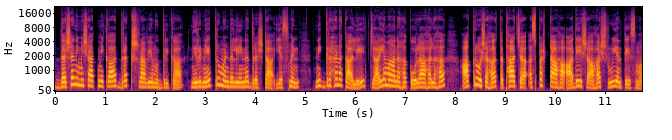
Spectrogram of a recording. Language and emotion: Sanskrit, neutral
